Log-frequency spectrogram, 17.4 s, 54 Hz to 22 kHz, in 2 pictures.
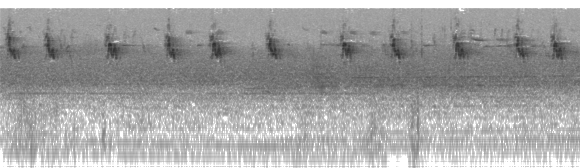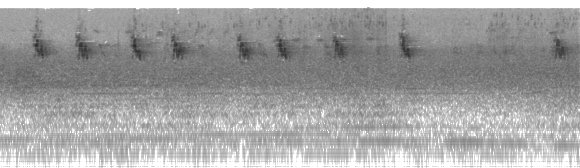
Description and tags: Sound of whistling birds (or just one, don't know). Recorder with a Behringer ECM8000.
